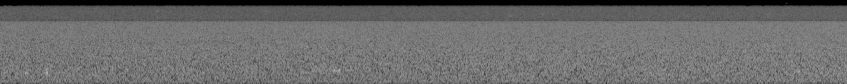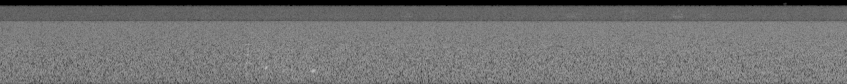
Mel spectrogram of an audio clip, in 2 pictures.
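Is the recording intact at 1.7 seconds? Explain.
No. Speech suppressed in double talk runs from 1.56 to 2.44 s. With both sides talking at once, the echo canceller likely couldn't separate the talker from the loudspeaker echo and turned everything down. The speech dips by around 10 dB, in pieces totalling roughly 0.7 s.

The other side's voice is also leaking through at this moment, as it does for the whole clip, at about 10 dB below the talker. Residual loudspeaker sound picked up by the microphone likely wasn't fully cancelled, so a second voice stays audible underneath.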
